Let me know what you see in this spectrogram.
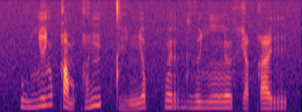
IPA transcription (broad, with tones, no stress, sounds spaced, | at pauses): ṳ˧ ʎ ɐ˥ ʎ q ɐ˩ m q o̤˥ ɲ tː e̤˩ ɲ ɐ˧ pː ɵ˧ r dʱ ɵ˧ ʎ lː ɵ˧ x i˩ q i˧ r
